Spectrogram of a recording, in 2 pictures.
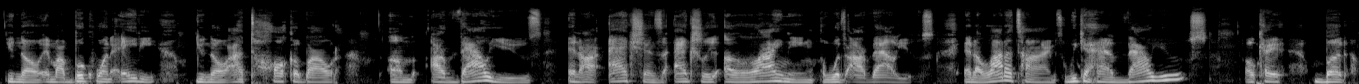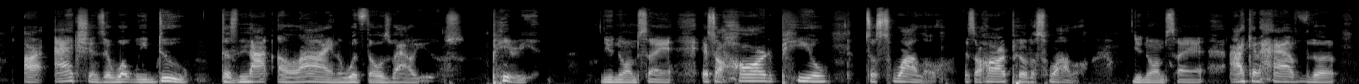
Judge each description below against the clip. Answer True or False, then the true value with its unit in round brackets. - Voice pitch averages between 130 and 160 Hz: False (115 Hz)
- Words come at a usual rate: True (160 wpm)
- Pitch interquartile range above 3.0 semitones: True (3.7 semitones)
